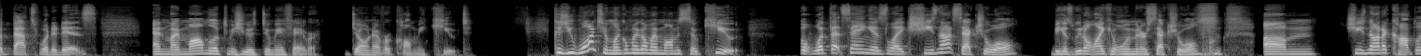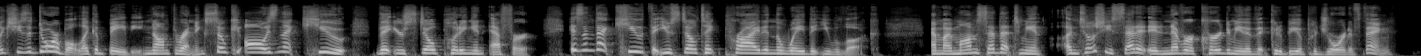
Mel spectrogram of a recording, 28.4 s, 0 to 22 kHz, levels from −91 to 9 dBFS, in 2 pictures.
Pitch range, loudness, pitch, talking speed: 175-245 Hz, -23 LUFS, 210 Hz, 245 wpm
